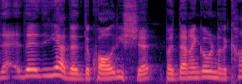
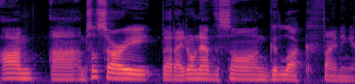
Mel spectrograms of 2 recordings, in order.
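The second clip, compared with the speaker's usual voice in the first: ordinary talk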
